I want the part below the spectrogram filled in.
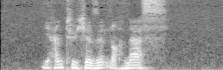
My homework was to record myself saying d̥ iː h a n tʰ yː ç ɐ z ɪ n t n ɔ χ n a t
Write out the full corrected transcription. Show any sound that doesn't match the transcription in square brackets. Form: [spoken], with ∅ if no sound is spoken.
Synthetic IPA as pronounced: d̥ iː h a n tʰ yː ç ɐ z ɪ n t n ɔ χ n a [s]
